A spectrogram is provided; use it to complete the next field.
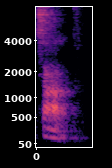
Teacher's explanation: চন্দ্রবিন্দুর উচ্চারণ নাসিক্য, অর্থাৎ যে বর্ণের উপর থাকবে সেই বর্ণটির উচ্চারণটা করার সময় মুখ নাক উভয় দিক দিয়ে বের হবে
